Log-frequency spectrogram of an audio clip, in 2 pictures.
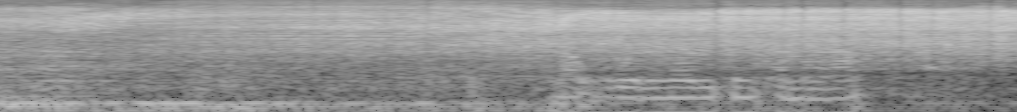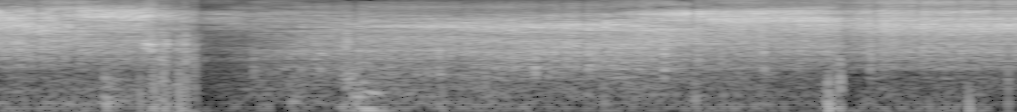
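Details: Steam boiler on a heating service call, using water faster than usual and locking out on low water cutoff: loud steady hiss drowns out the burner rumble, dips briefly, then returns. Steam leaking from the main air vent.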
